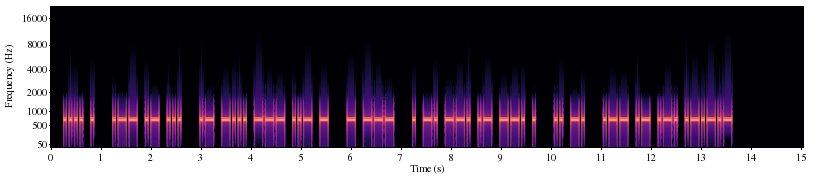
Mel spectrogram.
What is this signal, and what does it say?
Morse code, heard as a keyed tone, about 22 wpm, 700 Hz. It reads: HE WAS ABOUT TO ENGAGE IN WAR.
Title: Sentences from Top 1500 Words 22wpm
